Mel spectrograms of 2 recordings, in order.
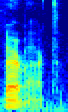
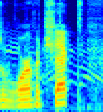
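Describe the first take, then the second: First: It is said with two syllables, no extra sounds. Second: It is said with three syllables and extra sounds. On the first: The speaker calls it right. "It's Wehrmacht" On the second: The speaker calls it wrong. "I think it was Warvachekt. That's not right"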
